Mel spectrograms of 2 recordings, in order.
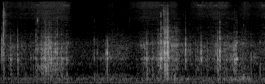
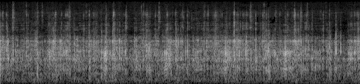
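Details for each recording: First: Cassette hand-wound on a belt-driven winder: uneven scratchy crackles and small jerks instead of smooth hiss, tape sticking and slipping, likely from a static-charged slip sheet. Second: Tudor HF Type 1 clear-shell cassette, believed BASF tape, wound on a hand winder before recording on a Nakamichi Dragon: light, even, papery whir with no catches, squeals or thumps; cassette runs very smoothly.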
